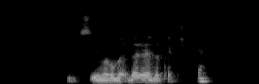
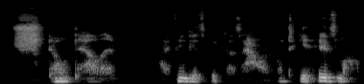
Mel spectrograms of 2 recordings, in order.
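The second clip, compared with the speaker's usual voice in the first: hushed secretive whisper; whisper aside; 3 semitones higher, 8 dB quieter, faster than usual. Real, not acted. Reader's aside to kids.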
